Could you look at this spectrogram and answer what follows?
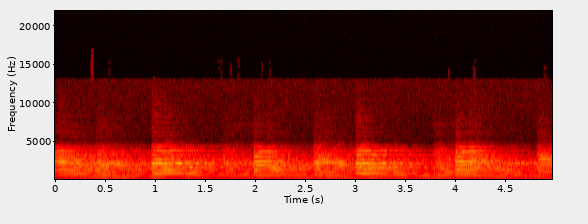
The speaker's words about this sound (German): Samstag, 18.45 Uhr. Die evangelische Christuskirche im Westen von Köln-Delbrück läutet den Sonntag ein. Die kleinste der drei Glocken stammt noch aus dem Jahr 1925. Die beiden großen wurden nach den Verlusten des Zweiten Weltkriegs ersetzt.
